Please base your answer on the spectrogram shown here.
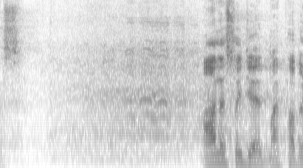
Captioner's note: attendees laughing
